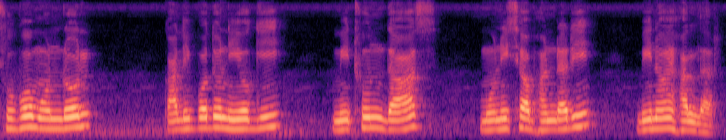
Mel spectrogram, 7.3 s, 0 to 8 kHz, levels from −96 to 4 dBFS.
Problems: constant background noise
